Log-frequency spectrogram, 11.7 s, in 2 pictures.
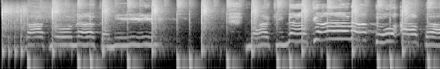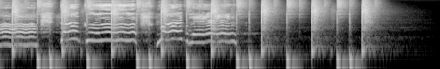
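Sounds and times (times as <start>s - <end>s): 
drum: 0.0s - 11.2s.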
